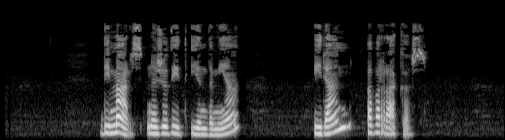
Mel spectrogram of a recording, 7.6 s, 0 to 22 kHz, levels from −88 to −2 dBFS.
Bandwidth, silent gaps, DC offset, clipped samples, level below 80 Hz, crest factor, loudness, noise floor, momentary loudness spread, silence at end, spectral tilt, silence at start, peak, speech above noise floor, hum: 11.5 kHz; none; under 0.1%; under 0.1%; -70 dBFS; 20 dB; -21 LUFS; -66 dBFS; 12 LU; 1.2 s; -5.5 dB/octave; 1.5 s; -2 dBFS; 46 dB; none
